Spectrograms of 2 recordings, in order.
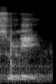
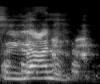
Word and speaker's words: Sunyani: I think that's the Native American in me when I say Sunni, but it's Suyani.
